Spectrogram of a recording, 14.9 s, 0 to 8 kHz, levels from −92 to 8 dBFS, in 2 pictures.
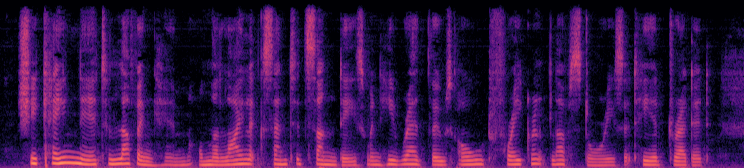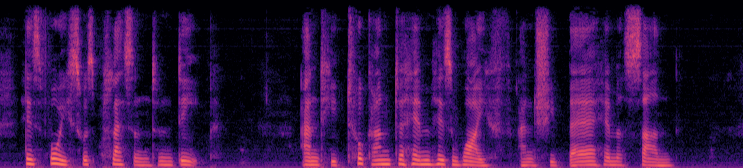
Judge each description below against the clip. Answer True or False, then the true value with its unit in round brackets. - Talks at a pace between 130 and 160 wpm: False (170 wpm)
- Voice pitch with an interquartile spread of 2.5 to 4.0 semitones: True (3.6 semitones)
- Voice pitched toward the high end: False (180 Hz)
